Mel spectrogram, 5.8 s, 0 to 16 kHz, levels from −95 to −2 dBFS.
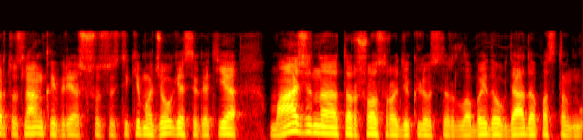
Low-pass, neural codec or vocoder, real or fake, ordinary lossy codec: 7.2 kHz; none; real; MP3, 96 kbps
